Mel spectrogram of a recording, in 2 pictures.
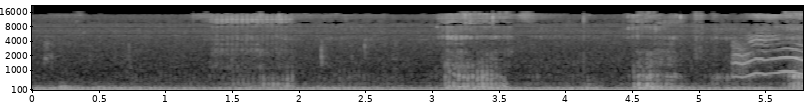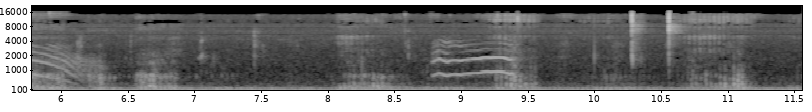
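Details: A British Shorthair mother cat purrs steadily while nursing her newborn kittens, whose eyes are still closed, breaking into two soft, wavering meows as she talks to them.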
